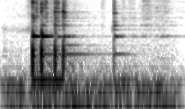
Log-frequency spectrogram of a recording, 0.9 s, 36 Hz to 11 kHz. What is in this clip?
Music > Solo instrument
Marimba Loose Keys Notes Tones and Vibrations 29-001
perc, block, fx, woodblock, tink, thud, rustle, wood, foley, loose, marimba, keys, notes, oneshotes, percussion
